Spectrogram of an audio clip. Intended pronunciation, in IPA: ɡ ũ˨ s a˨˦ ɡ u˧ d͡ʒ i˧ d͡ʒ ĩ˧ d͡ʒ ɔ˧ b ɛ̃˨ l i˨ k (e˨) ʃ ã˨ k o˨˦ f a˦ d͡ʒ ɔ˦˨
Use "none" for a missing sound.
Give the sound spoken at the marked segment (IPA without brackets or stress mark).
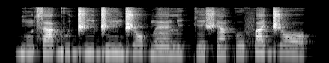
e˨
